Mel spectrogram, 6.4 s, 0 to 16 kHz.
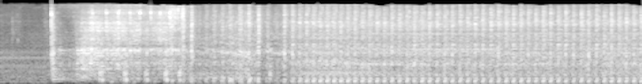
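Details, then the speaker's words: Craftsman LT2000 single-cylinder mower on a jumper pack with a low battery, after sitting two weeks uncharged, no choke and throttle down: starter drags briefly on ragged first turns, then settles into an even chug. Possible moisture from overnight rain. "Starter sounds like it's a little teeny there for a second."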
